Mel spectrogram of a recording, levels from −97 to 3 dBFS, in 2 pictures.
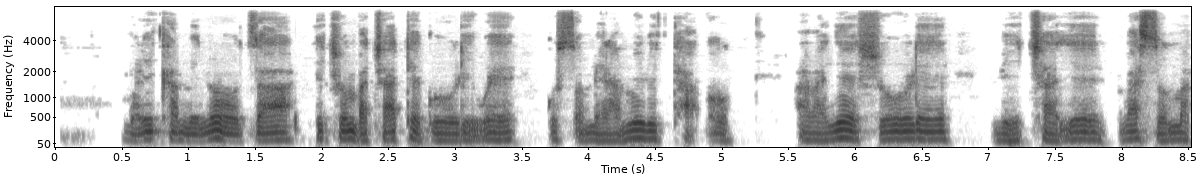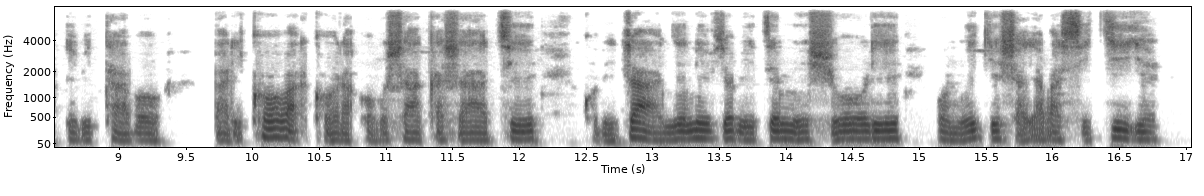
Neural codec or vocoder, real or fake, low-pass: none; real; 7.2 kHz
